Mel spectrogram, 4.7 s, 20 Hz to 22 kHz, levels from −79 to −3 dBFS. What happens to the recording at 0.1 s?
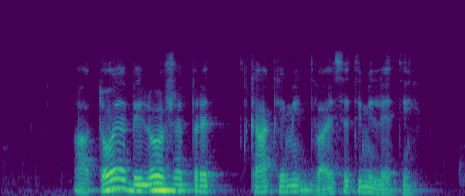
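Nothing goes wrong at 0.1 s: the audio is intact there, carried cleanly through the AMR wideband (HD Voice) codec, which at about 18 kbit/s leaves little or no audible coding damage and simply stops short of 7.5 kHz.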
